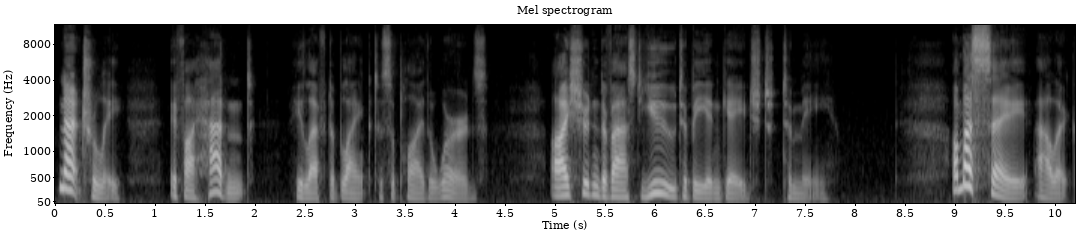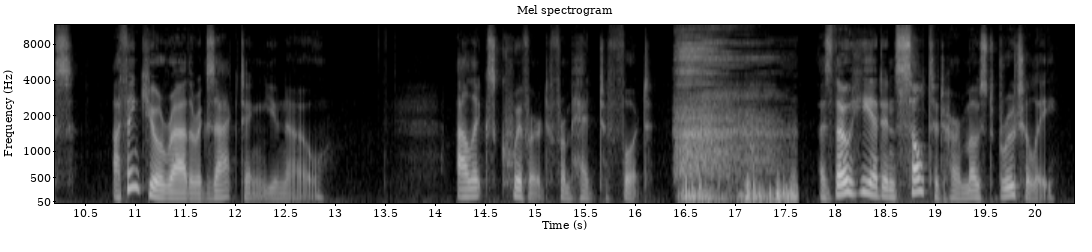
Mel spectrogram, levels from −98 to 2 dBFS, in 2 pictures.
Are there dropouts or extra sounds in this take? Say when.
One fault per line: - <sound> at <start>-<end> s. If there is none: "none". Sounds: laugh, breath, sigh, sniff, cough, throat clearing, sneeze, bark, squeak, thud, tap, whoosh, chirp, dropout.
- sigh at 16.4-17.6 s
